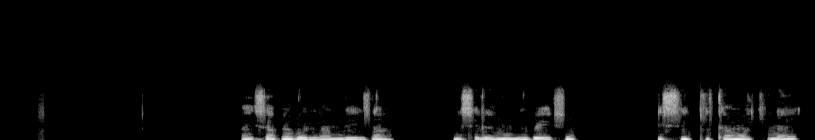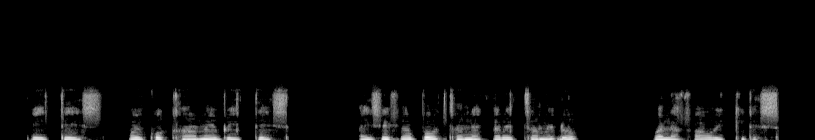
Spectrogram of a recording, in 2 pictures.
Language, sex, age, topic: Gamo, female, 18-24, government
